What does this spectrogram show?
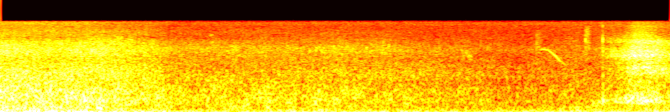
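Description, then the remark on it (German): Ocean waves wash steadily onto the shore in a broad, continuous rush of surf, with a swell building louder toward the end and no voices present. “Und du hörst schon die Wellen. Es wird lauter.”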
